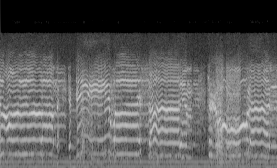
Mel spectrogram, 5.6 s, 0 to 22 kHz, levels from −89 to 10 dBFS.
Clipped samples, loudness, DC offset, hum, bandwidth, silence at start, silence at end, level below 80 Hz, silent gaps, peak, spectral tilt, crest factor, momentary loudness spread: under 0.1%; -13 LUFS; under 0.1%; 50 Hz at -40 dBFS; 10 kHz; 0 s; 0 s; -42 dBFS; none; -8 dBFS; -2 dB/octave; 6 dB; 4 LU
